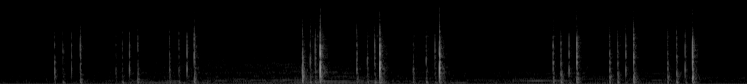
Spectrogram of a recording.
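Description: A long, thin, flat printed cardboard packaging card with a hang hole, thin and solid, rests on the fingers, rings on them, and is tapped rapidly with long red-painted fingernails. The result is quick, dry, clicky taps in uneven bursts with short pauses. Each tap is crisp and bright and dies away almost at once.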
